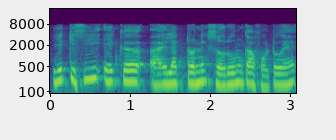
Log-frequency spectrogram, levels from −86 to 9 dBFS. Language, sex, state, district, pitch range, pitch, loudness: Hindi, female, Haryana, Jhajjar, 165-195 Hz, 180 Hz, -14 LUFS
